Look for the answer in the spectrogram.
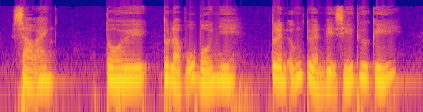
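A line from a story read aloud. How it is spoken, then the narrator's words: Nervous trembling voice. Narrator (Vietnamese): tôi run run mở miệng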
